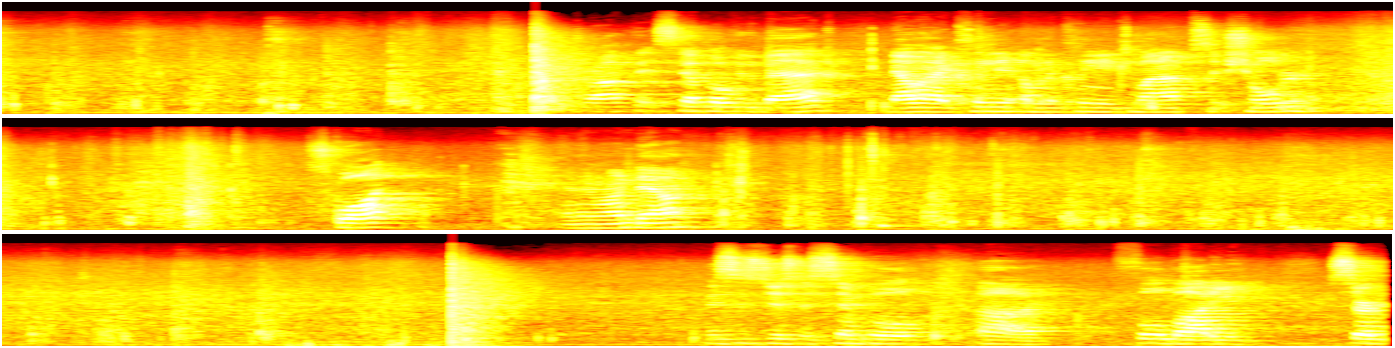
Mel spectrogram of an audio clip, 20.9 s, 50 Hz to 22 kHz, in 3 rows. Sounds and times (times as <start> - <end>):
Speech: 3.0 - 6.6, 8.6 - 9.2, 9.8 - 10.6, 17.5 - 20.8
Run: 10.6 - 16.1.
